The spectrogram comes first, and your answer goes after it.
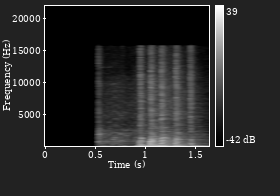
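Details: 1955 Buick Special V8, parked since 1968, first start attempt with jump pack added and timing eyeballed: about five strong evenly spaced cranking beats, spinning briskly; starter now has enough power.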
